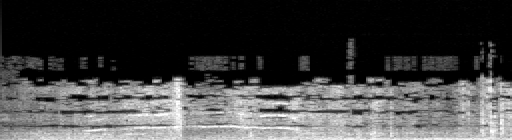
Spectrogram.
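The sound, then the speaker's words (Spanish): A girl screams during a robbery in Monterrey, recorded by her mother, in high, wavering cries that rise and fall, partly buried under a loud, steady rumbling noise that runs throughout. “Oigan el ruido, oigan cómo grita la niña o la, muchacha.”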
